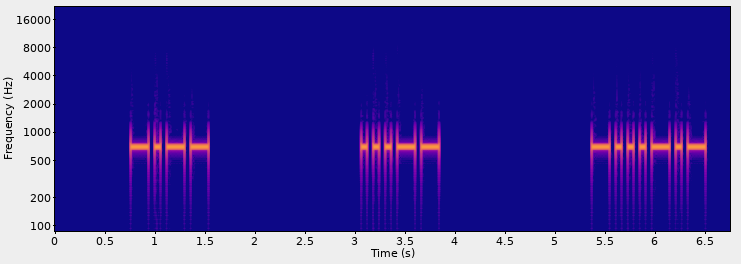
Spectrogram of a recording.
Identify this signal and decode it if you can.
Morse code, heard as a keyed tone, about 20 wpm, spaced as for 5 wpm, 700 Hz. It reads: Y3<BK>
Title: 250 Lesson 40e - BK - Three Characters 20wpm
